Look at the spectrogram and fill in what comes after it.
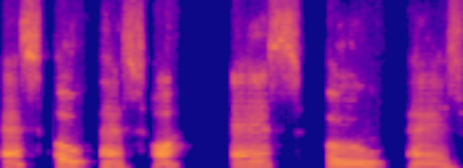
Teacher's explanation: O primeiro sonzinho é o som do e aberto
